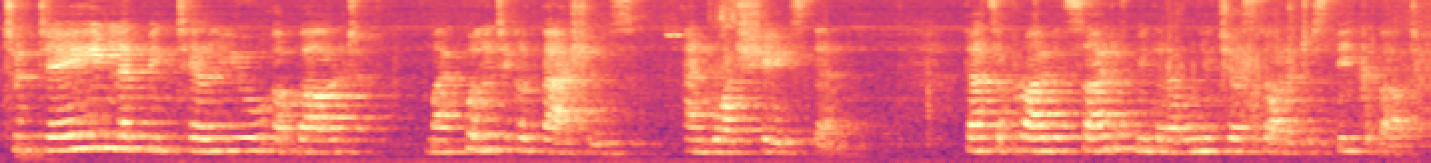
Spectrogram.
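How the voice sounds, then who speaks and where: A woman's voice: fairly high pitch, steady tone, measured pace, a little hiss or hum. Woman, 50s, candidate at a forum; earnest with dry humor; recorded from far off in an echoey room. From India and Pakistan. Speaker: political candidate. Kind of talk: campaign speech.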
